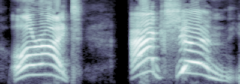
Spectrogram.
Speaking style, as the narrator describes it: yelled the director

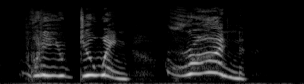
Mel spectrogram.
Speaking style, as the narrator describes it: Louise screamed again

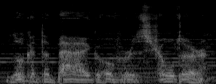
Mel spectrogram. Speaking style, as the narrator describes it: Byrne whispered

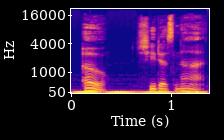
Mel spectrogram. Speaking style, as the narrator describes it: Louisa said

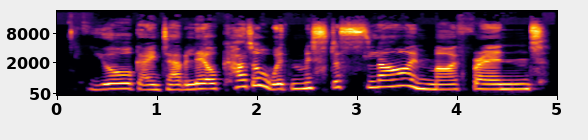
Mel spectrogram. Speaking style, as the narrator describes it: Fleabilly cried

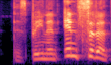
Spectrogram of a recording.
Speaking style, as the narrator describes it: snapped the investigator

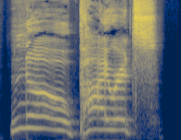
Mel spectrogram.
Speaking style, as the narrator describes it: bellowed at the top of her lungs

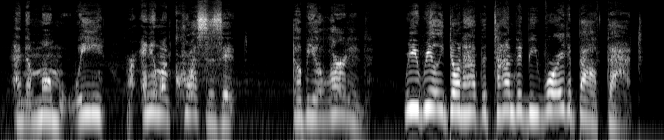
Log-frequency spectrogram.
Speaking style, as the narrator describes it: Warren began to plead

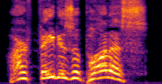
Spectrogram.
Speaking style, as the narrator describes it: howled Walter

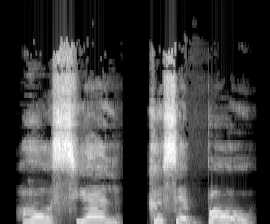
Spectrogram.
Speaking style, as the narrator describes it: she merely exclaimed

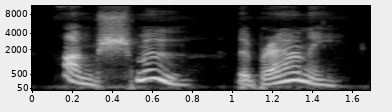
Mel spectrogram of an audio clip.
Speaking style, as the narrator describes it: he said in his brightest voice

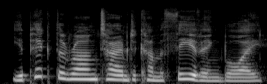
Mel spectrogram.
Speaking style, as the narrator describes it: he said, his voice a smooth, low baritone

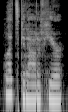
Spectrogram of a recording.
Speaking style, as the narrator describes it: she whispered to Mom

